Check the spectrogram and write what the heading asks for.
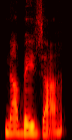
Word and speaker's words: Nabeja: And I will say in Potawatomi, it's Nabeja is how they pronounce it in that particular area.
